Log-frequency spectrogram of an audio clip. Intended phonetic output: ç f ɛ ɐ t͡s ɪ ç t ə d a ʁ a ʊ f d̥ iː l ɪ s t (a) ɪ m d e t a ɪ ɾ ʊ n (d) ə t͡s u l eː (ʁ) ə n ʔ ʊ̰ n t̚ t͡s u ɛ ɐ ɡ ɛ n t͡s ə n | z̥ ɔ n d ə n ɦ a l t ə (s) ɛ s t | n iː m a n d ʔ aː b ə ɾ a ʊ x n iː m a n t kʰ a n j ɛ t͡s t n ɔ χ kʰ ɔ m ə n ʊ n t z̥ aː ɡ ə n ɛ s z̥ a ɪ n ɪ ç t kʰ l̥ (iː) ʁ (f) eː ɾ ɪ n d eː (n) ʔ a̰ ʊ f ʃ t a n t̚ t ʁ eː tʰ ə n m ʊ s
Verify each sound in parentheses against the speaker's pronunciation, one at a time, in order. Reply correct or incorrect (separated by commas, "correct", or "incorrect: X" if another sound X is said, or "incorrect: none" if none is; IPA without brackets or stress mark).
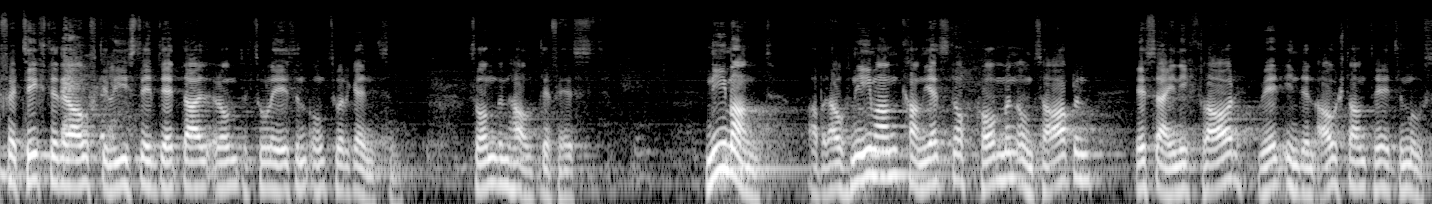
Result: incorrect: ə, incorrect: t, incorrect: z, incorrect: f, incorrect: aː, incorrect: v, correct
